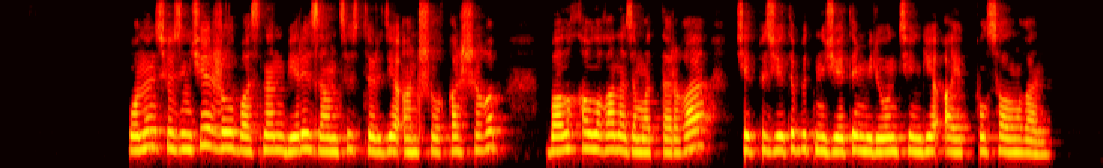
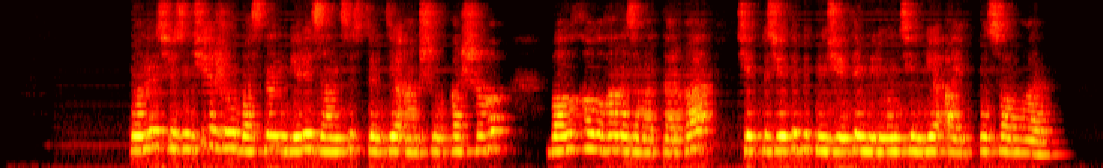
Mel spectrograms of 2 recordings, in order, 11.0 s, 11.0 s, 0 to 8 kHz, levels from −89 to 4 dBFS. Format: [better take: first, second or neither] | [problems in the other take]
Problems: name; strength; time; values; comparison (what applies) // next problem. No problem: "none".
first | noise reduction (neural separator model SepFormer DNS4)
